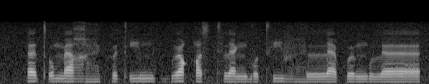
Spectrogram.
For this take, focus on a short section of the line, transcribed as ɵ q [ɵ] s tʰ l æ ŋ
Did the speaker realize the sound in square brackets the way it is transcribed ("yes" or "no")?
yes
